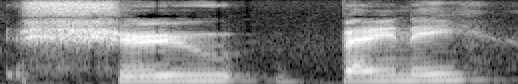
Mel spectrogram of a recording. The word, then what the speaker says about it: Srbeny: latest Norris signing in Dennis pronounced shoe bany shoe beanie we'll go with that we're just gonna call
